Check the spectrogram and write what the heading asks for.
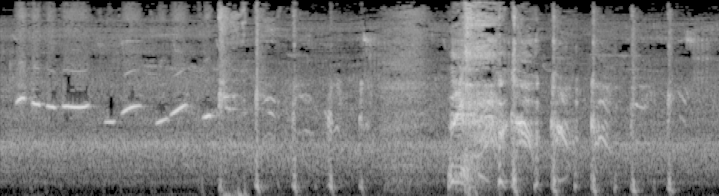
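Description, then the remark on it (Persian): A caged bird's bright, warbling, nightingale-like whistled notes trill for a couple of seconds, then break off, short of breath, into a run of harsh, raspy coughs, a dozen or so sharp bursts, fairly loud. “وسطاش نفس کم بود افتاد به صرفه”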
